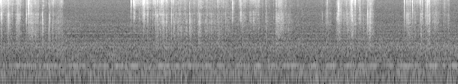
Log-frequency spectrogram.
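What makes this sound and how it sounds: Long fingernails scratch the rough crystal surface of a large pink Himalayan rock salt lamp. Quiet, bright, crackly scratching comes in bursts over a steady low hum.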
